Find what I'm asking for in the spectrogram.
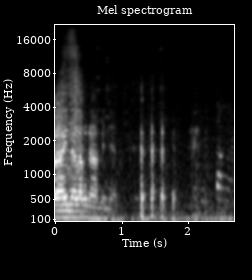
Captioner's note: laughs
